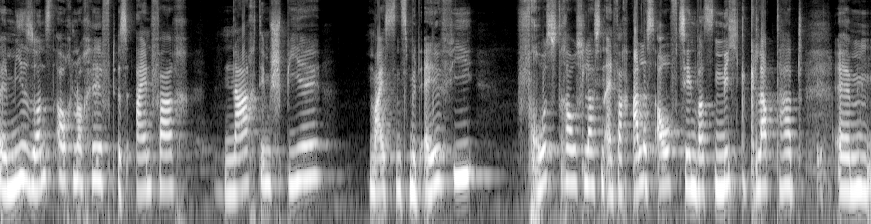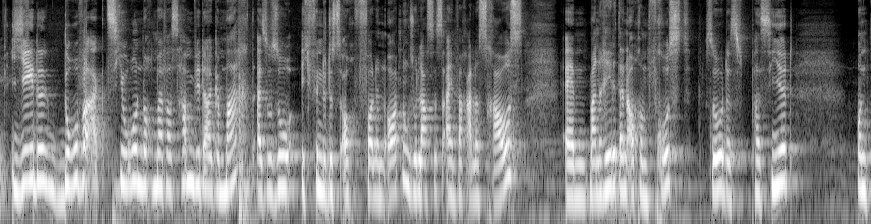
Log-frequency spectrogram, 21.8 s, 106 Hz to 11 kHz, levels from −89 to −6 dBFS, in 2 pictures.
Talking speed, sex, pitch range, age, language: 165 wpm, female, 195-225 Hz, 20-39, German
